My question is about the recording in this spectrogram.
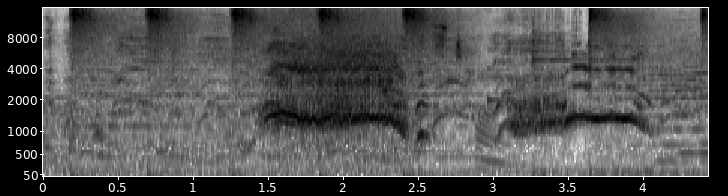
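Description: A woman shrieking twice, each cry long, high and wavering, over film score music.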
